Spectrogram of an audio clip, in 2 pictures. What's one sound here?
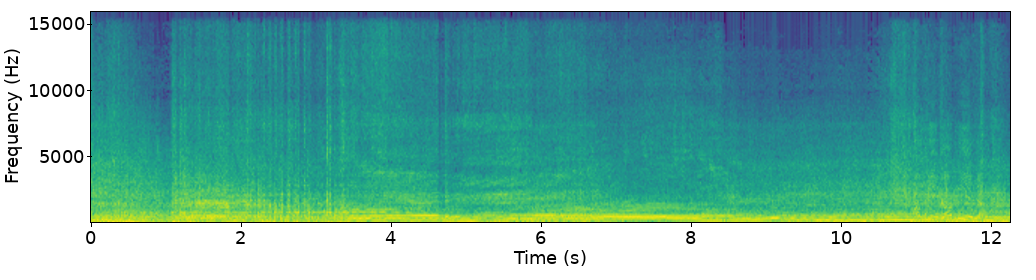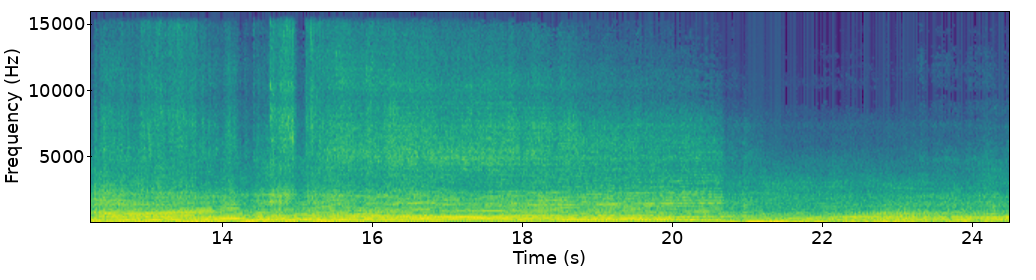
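A car engine revs up and down through the gears.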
